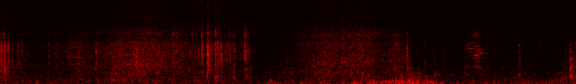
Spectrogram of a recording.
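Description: Water washing around a small aluminum boat's hull as it moves out from shore, rising and falling in two long swells, with a few light knocks in the middle.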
